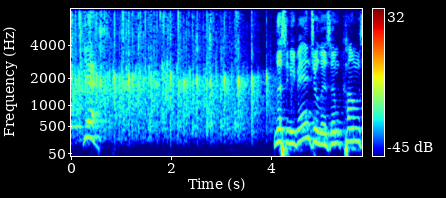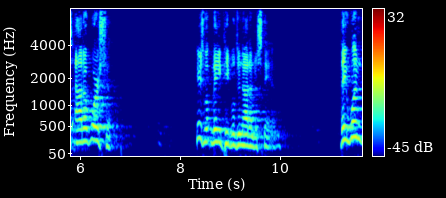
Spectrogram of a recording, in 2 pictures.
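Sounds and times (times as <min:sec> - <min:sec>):
audience clapping hands: 0:00.0 - 0:04.5
speech: 0:00.2 - 0:00.8, 0:04.0 - 0:06.7, 0:08.3 - 0:10.0, 0:11.2 - 0:11.6.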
